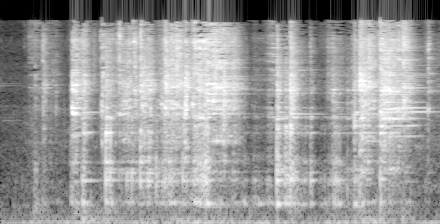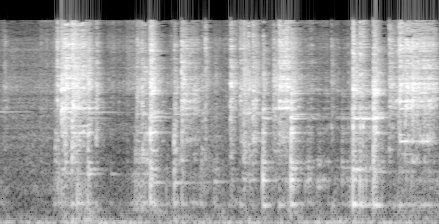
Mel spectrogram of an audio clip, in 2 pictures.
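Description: Small metal tableware pieces clinking and clattering against each other and against a round metal pot as a hand rummages through them and lifts pieces out. The pot rings on after the knocks.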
